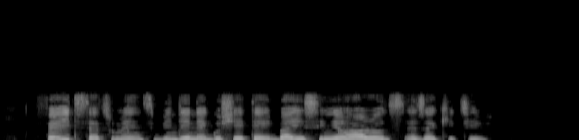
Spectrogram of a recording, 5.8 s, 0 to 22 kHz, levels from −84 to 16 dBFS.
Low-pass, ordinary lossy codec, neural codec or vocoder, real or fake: 7.2 kHz; none; none; real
